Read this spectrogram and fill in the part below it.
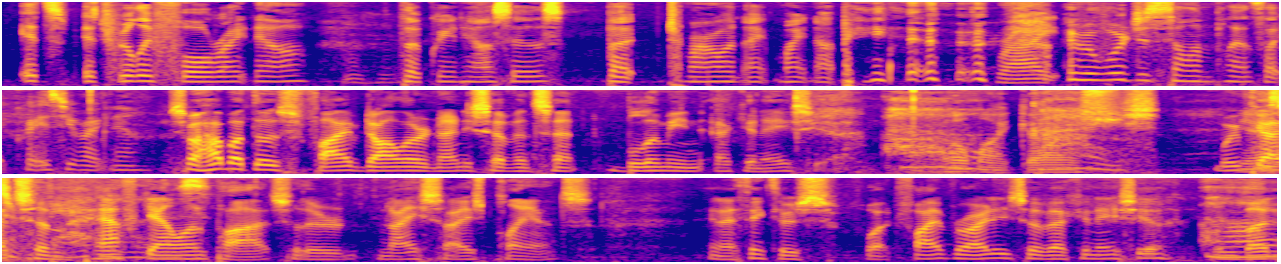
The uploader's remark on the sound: live from Prairie Gardens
